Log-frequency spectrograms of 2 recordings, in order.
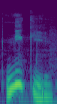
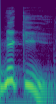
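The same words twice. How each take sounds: First: The name is said with a Spanish accent. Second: The name is said with an English accent. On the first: The speaker calls it right. "they're like Latinos and they're saying it in Spanish" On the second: The speaker calls it wrong. "Not like that"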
